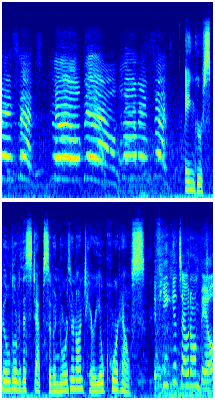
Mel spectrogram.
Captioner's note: chanting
